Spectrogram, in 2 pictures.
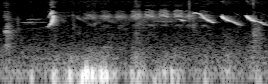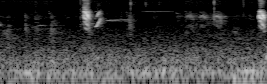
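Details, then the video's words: Saffron finch singing: scattered sharp high chirps, then a run of three quick downslurred whistled notes near the middle, with further isolated bright chips later over a low rumbling background. "Canário da terra cantando"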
